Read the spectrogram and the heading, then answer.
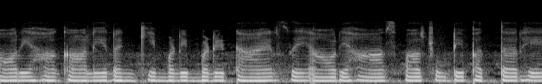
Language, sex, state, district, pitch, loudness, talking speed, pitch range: Hindi, female, Himachal Pradesh, Shimla, 180 Hz, -15 LUFS, 155 wpm, 175-180 Hz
